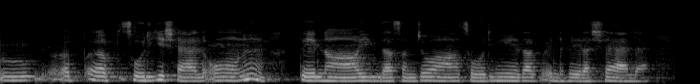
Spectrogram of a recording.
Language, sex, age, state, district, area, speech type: Dogri, female, 45-60, Jammu and Kashmir, Samba, rural, spontaneous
